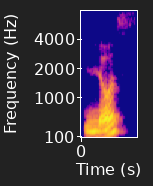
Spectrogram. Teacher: the pitch is medium from the beginning to somewhere at the middle and uh towards the end there is a falling intonation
